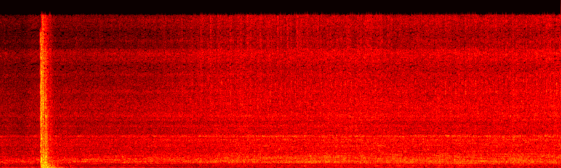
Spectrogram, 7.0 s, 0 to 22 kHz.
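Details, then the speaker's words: 2003 Ford F-150, 298k miles, after replacing belt tensioner and idler pulley: steady idle with a faint constant whir from the belt area; same noise persists, owner now suspects the AC compressor. "so I started up I had that same noise so the only thing left that's sounds like could be the air compress the AC compressor down there at the very bottom"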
